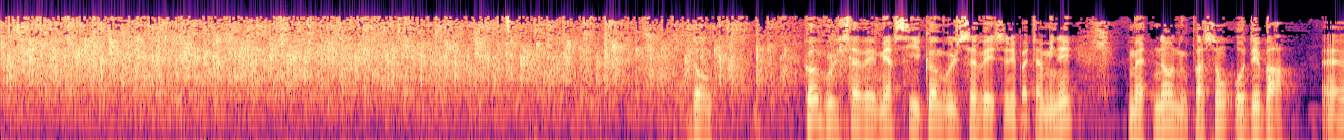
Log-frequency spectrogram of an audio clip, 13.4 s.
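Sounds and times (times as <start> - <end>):
warm applause: 0.0 - 8.8
speech: 6.9 - 7.3, 8.0 - 13.4.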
